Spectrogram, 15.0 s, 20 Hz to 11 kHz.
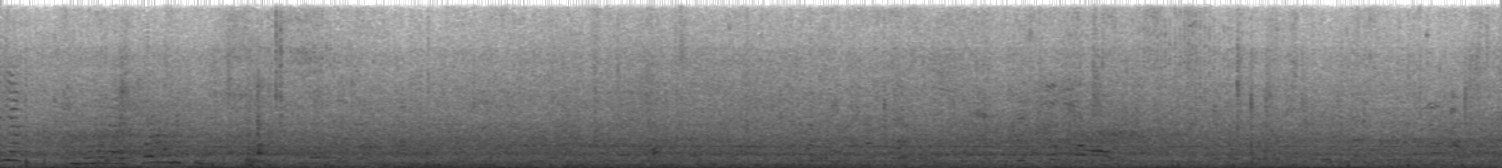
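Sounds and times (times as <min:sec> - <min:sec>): indistinct voices of passers-by: 0:00.0 - 0:15.0
road traffic rumble: 0:00.0 - 0:15.0.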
